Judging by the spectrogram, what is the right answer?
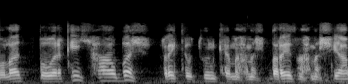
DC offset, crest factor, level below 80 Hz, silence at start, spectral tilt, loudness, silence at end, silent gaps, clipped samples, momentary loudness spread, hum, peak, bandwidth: under 0.1%; 18 dB; -58 dBFS; 0 s; -2.5 dB/octave; -20 LUFS; 0 s; none; under 0.1%; 5 LU; none; -4 dBFS; 7.6 kHz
